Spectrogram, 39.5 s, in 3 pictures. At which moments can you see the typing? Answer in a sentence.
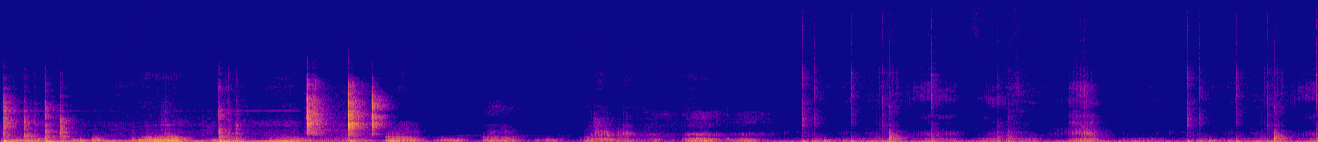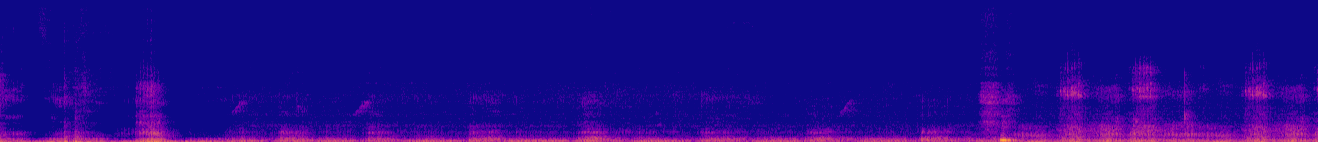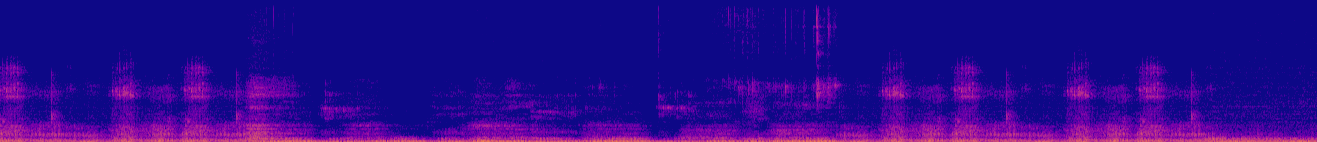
The typing can be heard from 0.0 to 3.8 s.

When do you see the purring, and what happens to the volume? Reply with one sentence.
The purring can be heard from 0.0 to 39.4 s, getting quieter.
